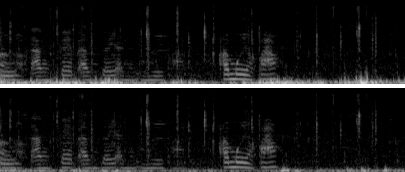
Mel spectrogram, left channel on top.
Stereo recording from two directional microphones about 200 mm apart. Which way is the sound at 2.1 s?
5° right (ahead or behind).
